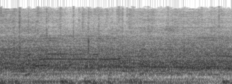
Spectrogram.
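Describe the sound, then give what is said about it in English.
A crowd cheers at a championship celebration, a dense and loud sustained roar of many voices with scattered shouts that stays steady throughout. “It just doesn't feel like this is a championship celebrating crowd.”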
